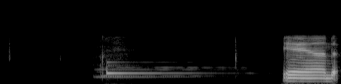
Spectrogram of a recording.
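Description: A computer alert chime sounds once.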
